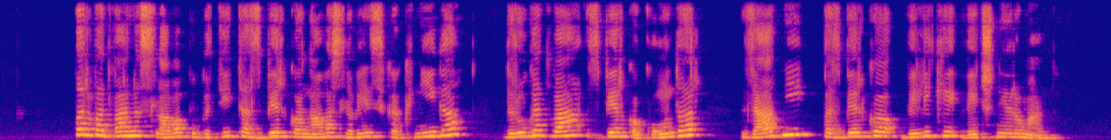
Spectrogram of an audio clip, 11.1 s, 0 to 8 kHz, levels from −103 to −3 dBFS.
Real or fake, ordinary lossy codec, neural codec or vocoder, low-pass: real; none; none; none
